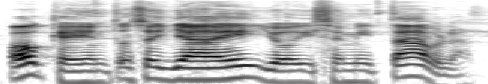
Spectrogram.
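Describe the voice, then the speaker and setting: Guy teaching an online computer class, bright crisp voice, walks through each step. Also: medium pitch, unhurried. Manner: explains step by step, asks and answers himself. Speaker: course facilitator.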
